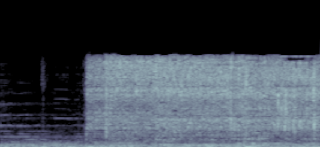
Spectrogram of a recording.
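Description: Bathroom sink faucet turned on about half a second in, water running steadily from the tap onto a hand wetting a sponge and into the sink.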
